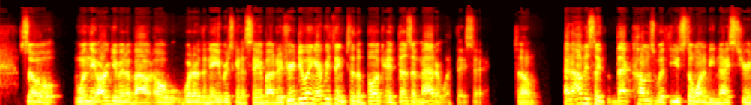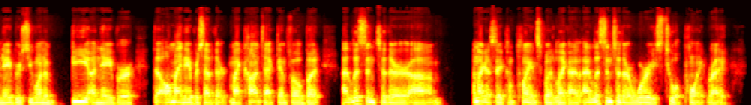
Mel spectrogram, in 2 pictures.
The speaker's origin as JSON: {"language": "English", "town": "Detroit", "region": "Michigan", "country": "United States", "said": "Detroit. I'm originally from Detroit."}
